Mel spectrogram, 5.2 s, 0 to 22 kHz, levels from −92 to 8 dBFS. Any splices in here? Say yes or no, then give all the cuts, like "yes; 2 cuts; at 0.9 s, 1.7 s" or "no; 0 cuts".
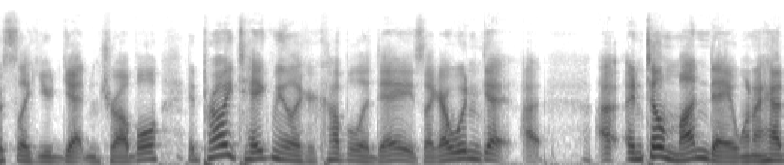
no; 0 cuts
